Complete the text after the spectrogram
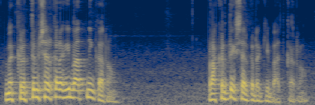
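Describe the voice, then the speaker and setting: In a fast, sing-song, mid-range voice that is dark and marked by vocal fry, a middle-aged chemistry teacher chats his way through a lesson. He answers his own questions, leans on familiar examples, jokes, and informally calls his students "beta."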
